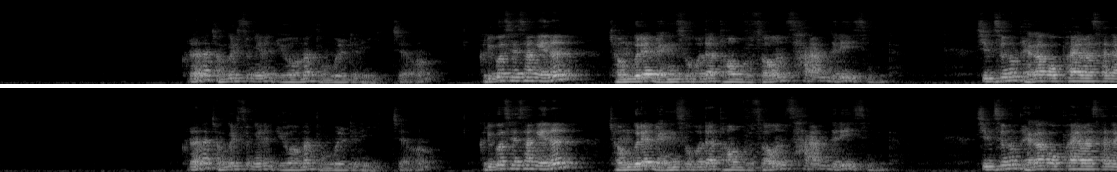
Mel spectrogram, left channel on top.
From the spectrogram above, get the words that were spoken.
그러나 정글 속에는 위험한 동물들이 있죠. 그리고 세상에는 정글의 맹수보다 더 무서운 사람들이 있습니다. 짐승은 배가 고파야만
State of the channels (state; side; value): normal; both; correlation 0.49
